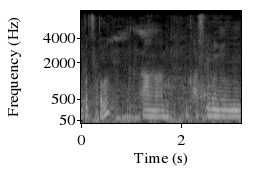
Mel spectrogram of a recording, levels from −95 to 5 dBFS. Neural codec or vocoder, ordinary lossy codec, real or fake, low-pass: codec, 24 kHz, 1.5 kbps, HILCodec; none; fake; 7.2 kHz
